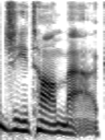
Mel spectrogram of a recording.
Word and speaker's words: G Tom Mac: I like the GT Tom Mac. It's, you know, Oh, it's Yeah. You know, it's like Fleetwood Mac, but it it's got three syllables.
